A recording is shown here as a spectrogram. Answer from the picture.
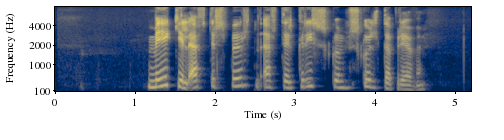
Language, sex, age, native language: Icelandic, female, 40-49, Icelandic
